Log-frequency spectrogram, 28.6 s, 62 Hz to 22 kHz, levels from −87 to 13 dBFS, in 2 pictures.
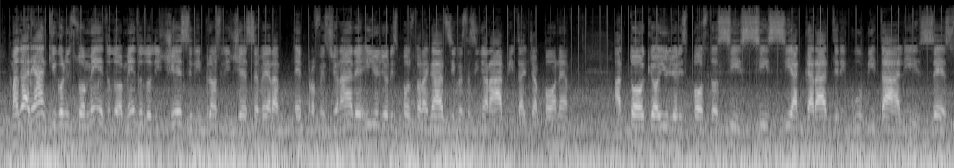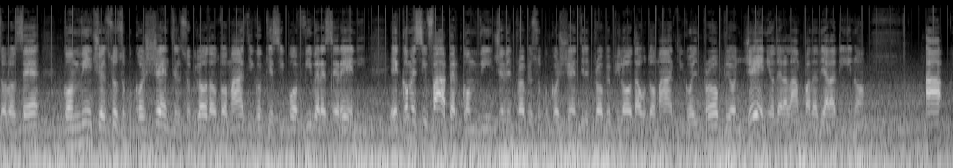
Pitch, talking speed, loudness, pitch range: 80 Hz, 155 wpm, -17 LUFS, 70-100 Hz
